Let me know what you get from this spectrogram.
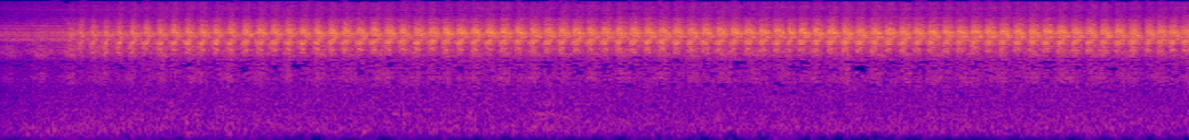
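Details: Cicadas calling in a wheat field: a dense, high, hissing buzz that pulses about four times a second. It swells in over the first half second, then holds steady and loud. No other sounds stand out.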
